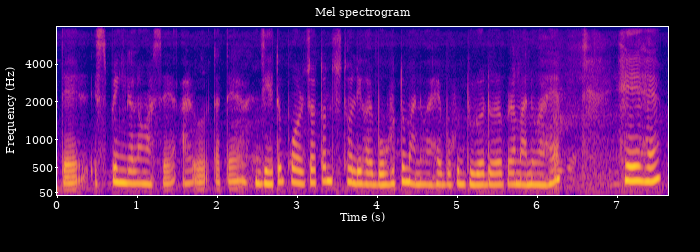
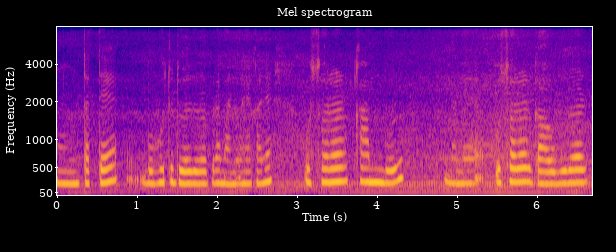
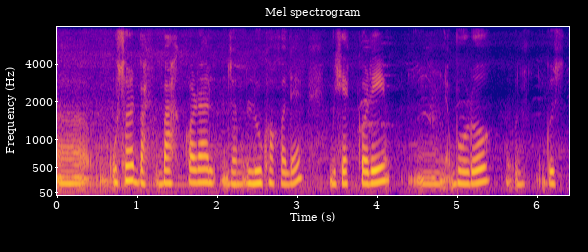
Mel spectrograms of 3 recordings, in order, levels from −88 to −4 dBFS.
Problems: constant background noise, background conversations at intervals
